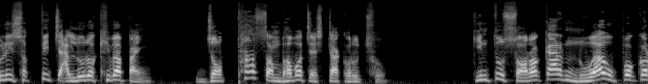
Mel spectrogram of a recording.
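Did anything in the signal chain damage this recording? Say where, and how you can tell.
No, nothing in the signal chain can be heard damaging this speech at any stage from capture through to playback.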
